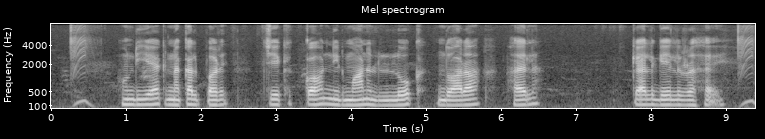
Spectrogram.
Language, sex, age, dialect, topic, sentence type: Maithili, male, 18-24, Bajjika, banking, statement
